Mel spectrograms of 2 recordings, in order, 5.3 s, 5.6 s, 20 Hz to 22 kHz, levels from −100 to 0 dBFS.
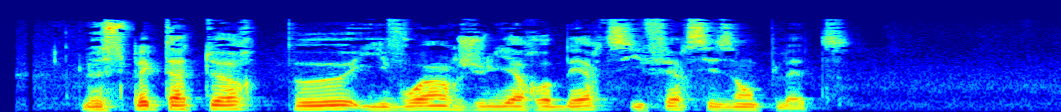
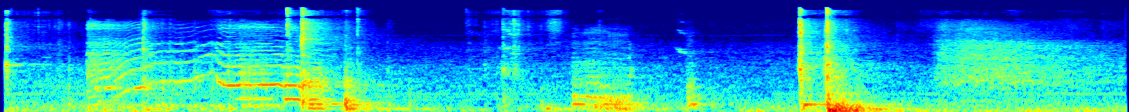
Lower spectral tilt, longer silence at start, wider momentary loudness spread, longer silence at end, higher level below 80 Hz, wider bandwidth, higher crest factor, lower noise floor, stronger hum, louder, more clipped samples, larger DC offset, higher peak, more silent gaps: about the same, -4.5 dB/octave vs -5 dB/octave; first, 0.4 s vs 0 s; second, 11 LU vs 23 LU; first, 1.1 s vs 0 s; second, -66 dBFS vs -30 dBFS; second, 11.5 kHz vs 16.5 kHz; about the same, 20 dB vs 24 dB; first, -70 dBFS vs -43 dBFS; neither; about the same, -24 LUFS vs -24 LUFS; neither; neither; second, -4 dBFS vs 0 dBFS; neither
